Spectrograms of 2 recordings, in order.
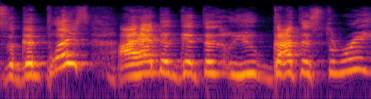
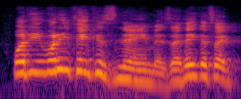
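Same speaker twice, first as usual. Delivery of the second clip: normal talking voice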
